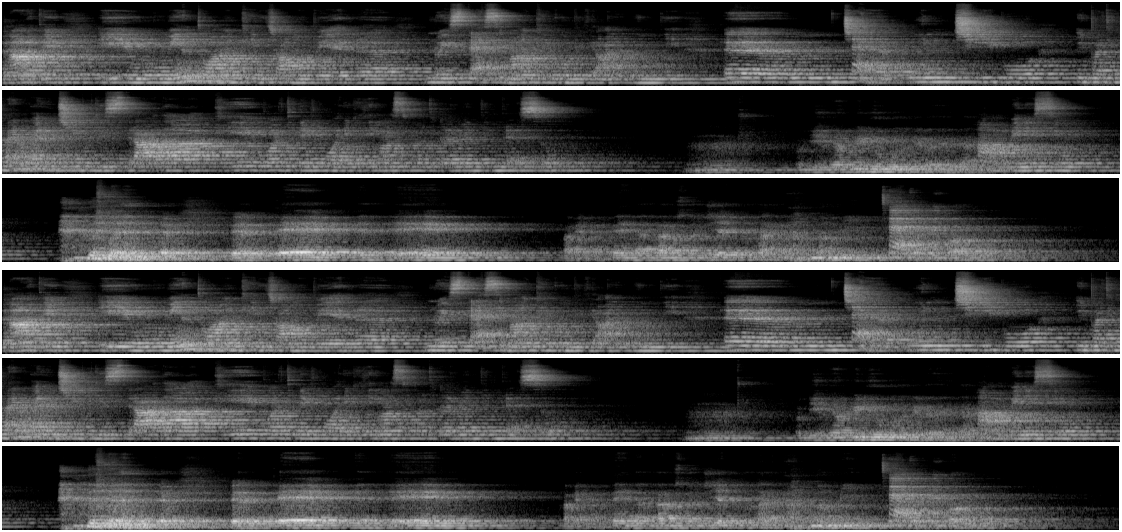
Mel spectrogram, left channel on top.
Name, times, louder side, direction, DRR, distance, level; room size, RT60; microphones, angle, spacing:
voice 1, 0.0-16.7 20.9-21.9 23.4-23.6 31.2-31.8, equal, ahead, -8 dB, 2.7 m, -24 dB
voice 2, 18.0-18.5 19.1-20.9 22.9-23.6 23.9-25.5 25.8-27.1 27.9-31.0 31.4-32.1, equal, 90° right, -12 dB, 2.9 m, -20 dB
8.2 x 7.2 x 7.6 m, 2.7 s
head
